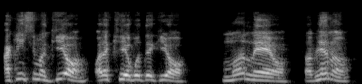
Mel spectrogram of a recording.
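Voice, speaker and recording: A man's voice: sits high, lively intonation, fast, bright, forceful tone, slightly rough. A man from Brazil, a math teacher giving a live online exam-prep class, chatty and enthusiastic with storytelling asides. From Pará, Brazil. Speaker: math teacher for civil service exams.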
